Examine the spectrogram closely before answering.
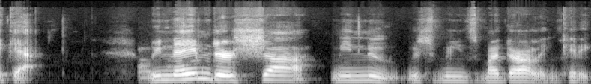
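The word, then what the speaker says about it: minou: is it no it's it looks like me knew is how you pronounce it but it's spelled m-i-n-o-u because it's french means kitty cat we named her sha minu which means my darling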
